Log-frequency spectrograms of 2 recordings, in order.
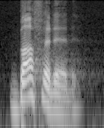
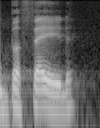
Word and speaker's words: buffeted: Then the next description says he was buffeted. Be careful not to pronounce this one buffeted. That's the contemporary application for the Baptist churches in America today. You know, something about buffet lines.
